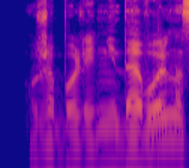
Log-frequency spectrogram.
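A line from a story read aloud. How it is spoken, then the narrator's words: Plain. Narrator (Russian): сказал я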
